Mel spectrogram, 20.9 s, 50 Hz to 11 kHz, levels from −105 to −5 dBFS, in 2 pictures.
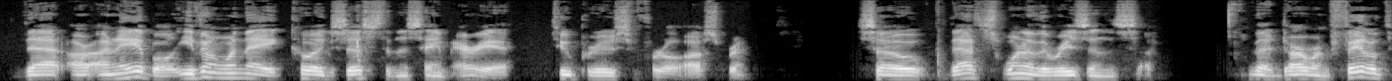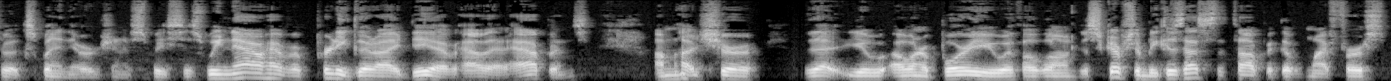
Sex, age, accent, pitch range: male, 50-69, American, 105-140 Hz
